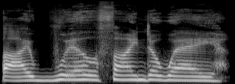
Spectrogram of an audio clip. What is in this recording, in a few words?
Female Night Elf; Hero; TRIGGER Spectral Sight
